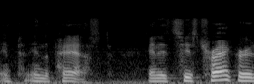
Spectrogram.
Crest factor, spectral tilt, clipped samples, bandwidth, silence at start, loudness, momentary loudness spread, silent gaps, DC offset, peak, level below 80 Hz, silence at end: 18 dB; -7.5 dB/octave; under 0.1%; 9.2 kHz; 0 s; -26 LUFS; 12 LU; none; under 0.1%; -8 dBFS; -46 dBFS; 0 s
